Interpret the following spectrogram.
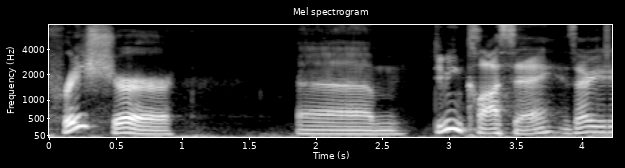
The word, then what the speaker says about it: Clase: I used to say Clase, and then somebody messaged me and they said, "Hey, it's Clace, and it looks bad to say it wrong."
